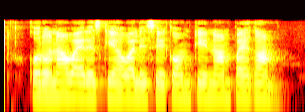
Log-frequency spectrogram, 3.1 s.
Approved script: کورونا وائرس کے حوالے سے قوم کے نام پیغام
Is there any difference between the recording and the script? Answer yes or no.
no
